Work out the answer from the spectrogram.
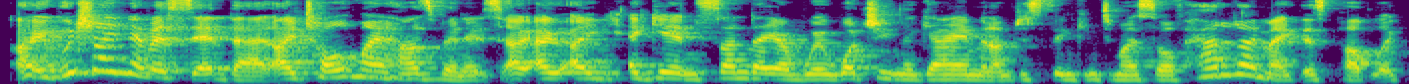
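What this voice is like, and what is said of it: Australian accent. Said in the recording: “that's Australian accent? I thought it was Staten Island.”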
